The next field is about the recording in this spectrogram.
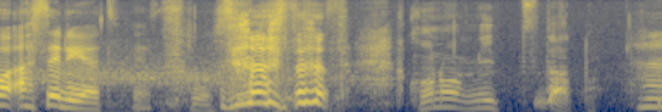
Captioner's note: laughs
